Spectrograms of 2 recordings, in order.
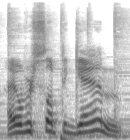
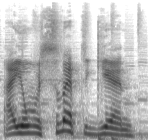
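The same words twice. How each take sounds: First: It is said in a plain, ordinary voice. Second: It is said in a put-on Brooklyn accent.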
